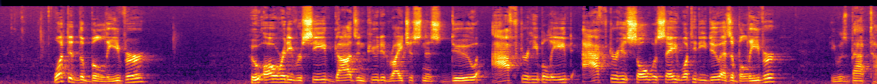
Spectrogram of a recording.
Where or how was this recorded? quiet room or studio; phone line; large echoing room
large echoing room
